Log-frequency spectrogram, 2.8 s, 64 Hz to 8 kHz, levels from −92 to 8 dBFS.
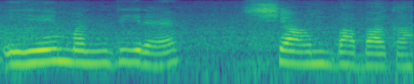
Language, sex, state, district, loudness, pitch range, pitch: Hindi, female, Haryana, Rohtak, -14 LUFS, 195-220 Hz, 210 Hz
